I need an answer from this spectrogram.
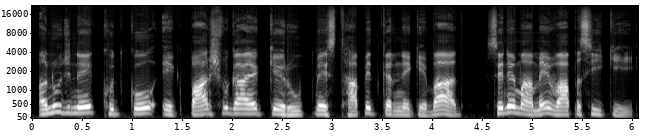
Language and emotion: Hindi, neutral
